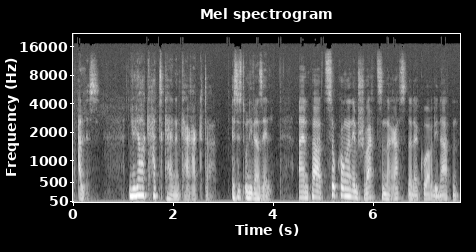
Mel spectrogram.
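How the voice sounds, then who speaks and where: An actor playing a sardonic, disillusioned socialist who observes city life in a radio drama, with ironic, declamatory and emphatic phrasing. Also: male voice, lowish voice, darkish tone, close to an everyday voice. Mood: sardonic, observant. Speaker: radio play speaker. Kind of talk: literary German radio drama monologue.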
